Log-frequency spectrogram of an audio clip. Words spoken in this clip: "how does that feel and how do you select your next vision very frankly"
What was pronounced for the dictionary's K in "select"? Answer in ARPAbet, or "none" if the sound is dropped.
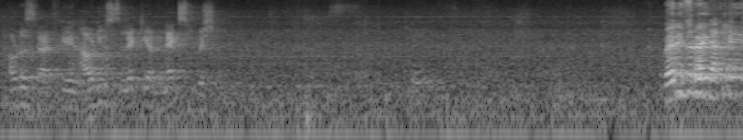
K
